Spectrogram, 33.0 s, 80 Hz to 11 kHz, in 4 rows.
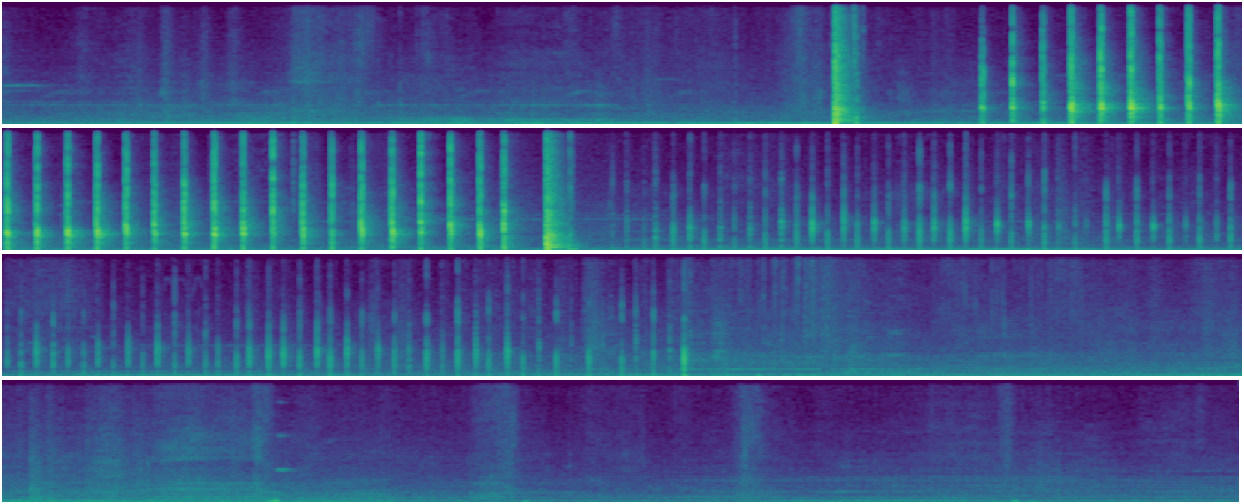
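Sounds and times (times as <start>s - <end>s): percussive massage strikes: 5.5s - 21.8s.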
